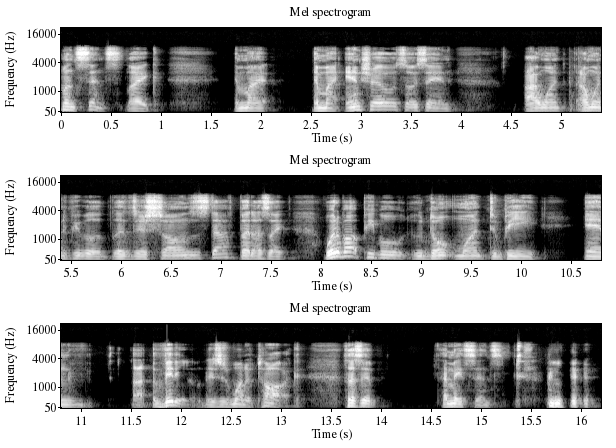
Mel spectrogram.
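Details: Aphasia in a man who had part of his skull removed during recovery; the underlying cause is not stated.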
